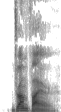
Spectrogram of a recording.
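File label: "drumfire", English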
